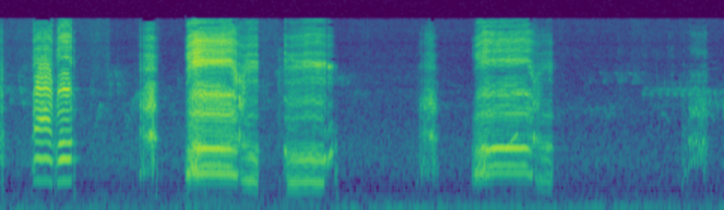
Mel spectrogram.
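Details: Pet blue-fronted amazon parrot singing outdoors: a run of loud, rich, harmonic squawks and nasal drawn notes, some wavering, others clipped, in irregular bursts with short pauses between them.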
